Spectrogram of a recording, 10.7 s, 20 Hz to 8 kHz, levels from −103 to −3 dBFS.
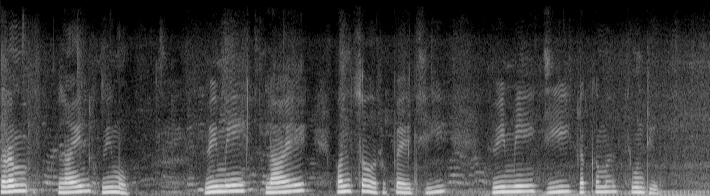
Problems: constant background noise, echo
